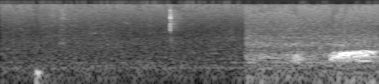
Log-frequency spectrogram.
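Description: After a quiet start, a wood pigeon's soft, low, hollow cooing swells in over the last second, muffled as if played indoors.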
